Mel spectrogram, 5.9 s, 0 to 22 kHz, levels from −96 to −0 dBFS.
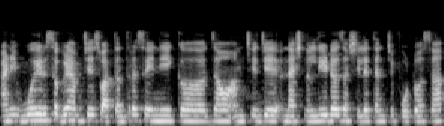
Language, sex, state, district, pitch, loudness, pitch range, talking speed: Konkani, female, Goa, North and South Goa, 175 Hz, -17 LUFS, 170-185 Hz, 150 wpm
